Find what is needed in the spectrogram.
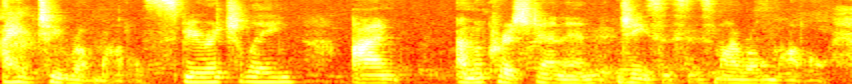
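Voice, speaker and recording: In a Texas accent, a woman with a very deep, low pitch speaks at a moderate pace with ordinary pitch variation, amid noticeable background noise and audible room echo. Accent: Texas Southern twang. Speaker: high school counselor. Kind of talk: casual interview.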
